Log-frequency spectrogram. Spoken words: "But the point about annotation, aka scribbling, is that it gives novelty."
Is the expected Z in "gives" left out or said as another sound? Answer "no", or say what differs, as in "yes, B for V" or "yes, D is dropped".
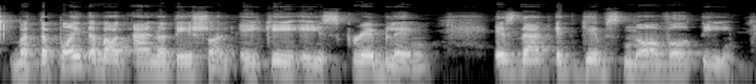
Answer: yes, S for Z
